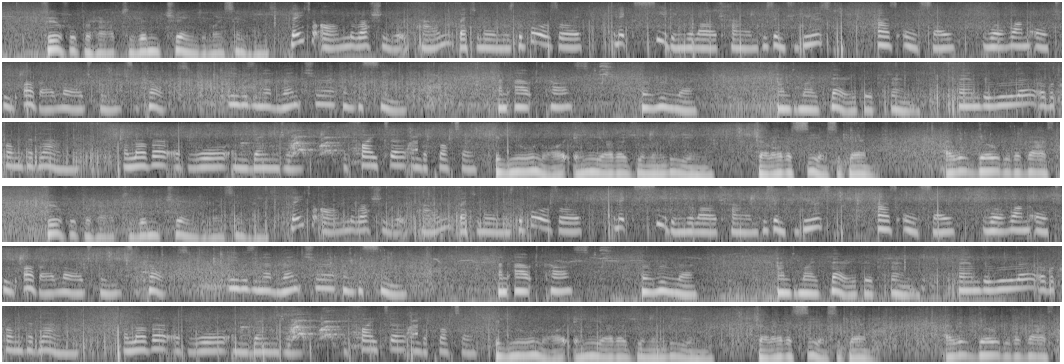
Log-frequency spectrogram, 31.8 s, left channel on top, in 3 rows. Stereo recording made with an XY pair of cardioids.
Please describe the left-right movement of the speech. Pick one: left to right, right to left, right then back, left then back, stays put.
right then back.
